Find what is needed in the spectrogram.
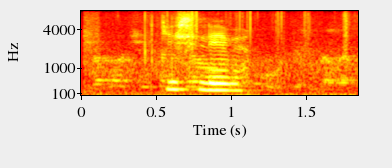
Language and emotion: Russian, neutral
